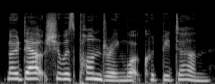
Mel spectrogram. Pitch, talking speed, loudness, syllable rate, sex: 215 Hz, 250 wpm, -18 LUFS, 5.5 syllables/s, female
